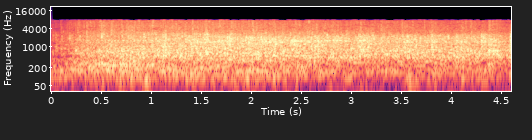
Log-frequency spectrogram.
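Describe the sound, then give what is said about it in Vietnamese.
Church audience applauding: dense, continuous clapping that builds within the first half second, then holds steady and fairly loud until the end, with no voices standing out. “Vỗ tay là để tạ ơn Chúa chứ không phải để khen tôi đâu.”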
